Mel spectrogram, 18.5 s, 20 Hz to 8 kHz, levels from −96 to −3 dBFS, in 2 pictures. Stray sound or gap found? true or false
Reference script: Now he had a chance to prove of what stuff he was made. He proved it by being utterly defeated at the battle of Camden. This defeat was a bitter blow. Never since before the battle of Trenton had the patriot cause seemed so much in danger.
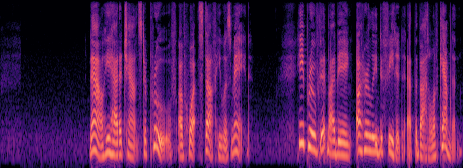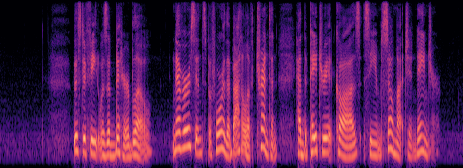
false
